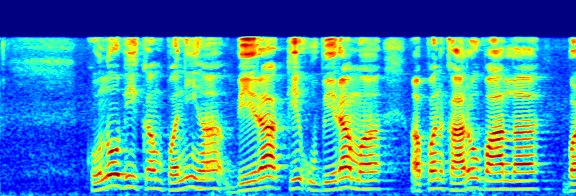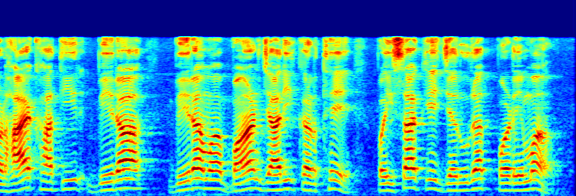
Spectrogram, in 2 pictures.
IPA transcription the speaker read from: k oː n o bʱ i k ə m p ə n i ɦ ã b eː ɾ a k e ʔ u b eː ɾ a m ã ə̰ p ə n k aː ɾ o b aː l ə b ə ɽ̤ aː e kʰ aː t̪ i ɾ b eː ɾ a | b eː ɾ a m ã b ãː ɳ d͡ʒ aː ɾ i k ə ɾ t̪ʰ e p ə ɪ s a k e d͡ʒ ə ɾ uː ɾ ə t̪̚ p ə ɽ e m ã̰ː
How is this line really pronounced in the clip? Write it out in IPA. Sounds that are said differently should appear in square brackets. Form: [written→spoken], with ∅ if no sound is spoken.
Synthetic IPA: k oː n o bʱ i k ə m p ə n i ɦ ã b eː ɾ a k e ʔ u b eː ɾ a m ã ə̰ p ə n k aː ɾ o b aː l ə b ə ɽ̤ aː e kʰ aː t̪ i ɾ b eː ɾ a | b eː ɾ a m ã b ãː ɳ d͡ʒ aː ɾ i k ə ɾ t̪ʰ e p ə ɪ s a k e d͡ʒ ə ɾ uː ɾ ə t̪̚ p ə ɽ e m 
